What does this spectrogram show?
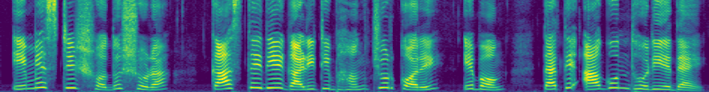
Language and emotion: Bengali, neutral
